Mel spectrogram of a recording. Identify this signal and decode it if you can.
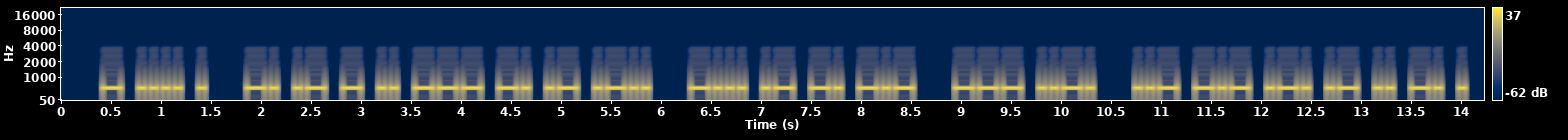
Morse code, heard as a keyed tone, about 20 wpm, 550 Hz. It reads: THE NATIONAL BANK OF UKRAINE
